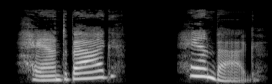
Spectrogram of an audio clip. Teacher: The sound becomes m, a combination of a nasal sound and the labial sound. The d sound is then dropped.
